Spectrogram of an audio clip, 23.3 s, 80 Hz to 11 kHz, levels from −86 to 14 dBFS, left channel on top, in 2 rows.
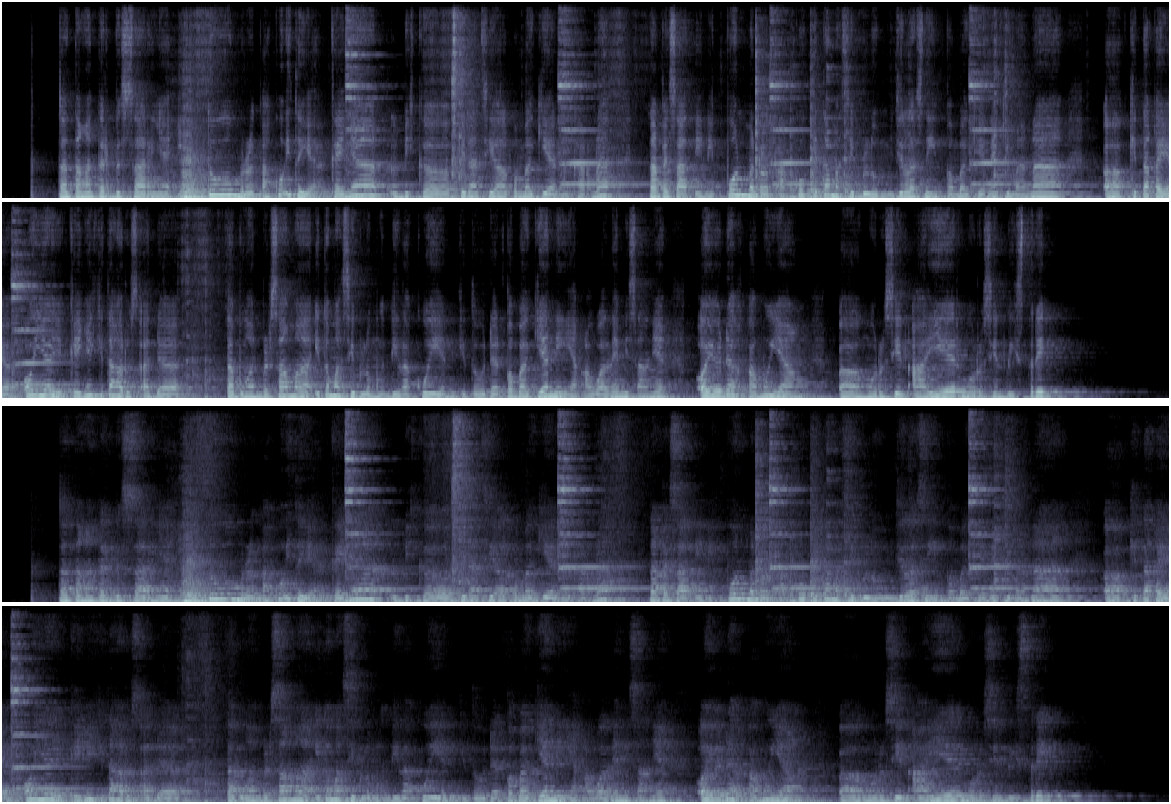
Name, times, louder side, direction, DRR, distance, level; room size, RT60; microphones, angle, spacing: voice 1, 0.6-13.5 13.9-18.3 18.6-19.7 20.0-22.1, left 4 dB, 50° left, 4 dB, 0.4 m, -23 dB
sound 1, 1.6-11.3 11.5-11.9 12.3-12.6 13.1-15.0, left 1 dB, 25° left, 0.9 m, -30 dB
sound 2, 3.4-4.2 5.5-6.6 7.7-8.7 9.7-10.7 11.8-12.4 15.1-15.2, left 1 dB, 55° right, 2.3 m, -34 dB
9.4 x 3.6 x 5.6 m, 1.4 s
head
